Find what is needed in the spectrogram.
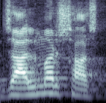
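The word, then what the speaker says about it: Hjalmar Schacht: करके एक व्यक्ति है जालम शाट ठीक है एच साइलेंट होगा तो इस को उसने पूरी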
